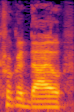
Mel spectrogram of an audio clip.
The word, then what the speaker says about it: Krookodile: comments about it yes I do know it's pronounced krookodile odelay just sounds so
